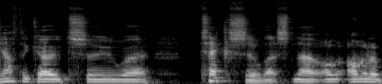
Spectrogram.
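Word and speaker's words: Techsil: uh Uh, you have to go to uh Tech Seal. That's now I'm I'm going to put the thing caption underneath, but I'll spell it out anyway. T E C H S I L. Tech Seal, and they're based in Bidford-Upon-Avon.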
